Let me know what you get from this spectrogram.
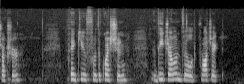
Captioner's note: speaking French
